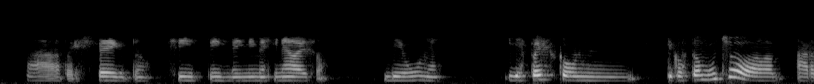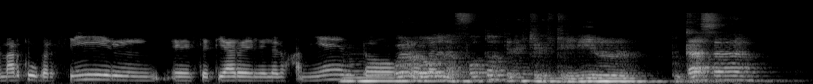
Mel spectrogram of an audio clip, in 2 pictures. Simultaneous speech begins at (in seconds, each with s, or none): 11.5 s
